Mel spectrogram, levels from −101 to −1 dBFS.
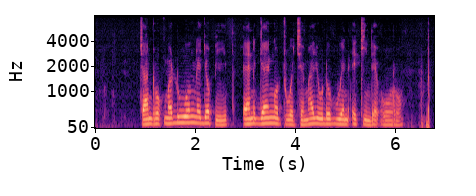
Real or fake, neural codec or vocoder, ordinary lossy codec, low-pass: fake; codec, 16 kHz, 16 kbps, FunCodec, trained on Chinese and English, 50 frames a second; none; none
